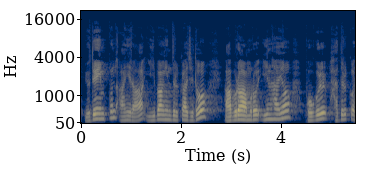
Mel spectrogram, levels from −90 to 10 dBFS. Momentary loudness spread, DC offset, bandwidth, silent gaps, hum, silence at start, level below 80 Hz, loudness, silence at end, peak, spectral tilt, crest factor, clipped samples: 12 LU; under 0.1%; 13 kHz; none; none; 0.1 s; -84 dBFS; -30 LUFS; 0 s; -10 dBFS; -6.5 dB/octave; 20 dB; under 0.1%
